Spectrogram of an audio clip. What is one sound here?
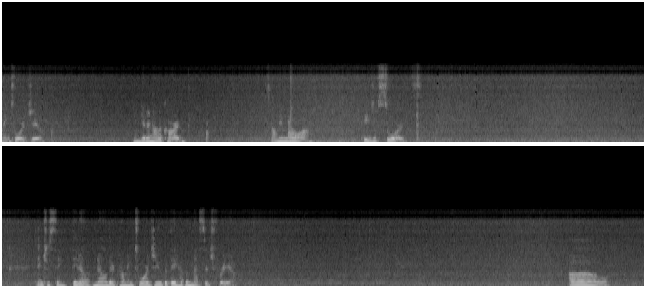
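A woman talks calmly and close by, in short bursts.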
